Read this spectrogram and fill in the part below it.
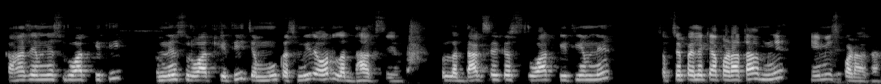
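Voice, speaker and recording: A man's voice: high voice, no echo. A man teaching an exam-prep geography lesson, repeating each name several times and quizzing the listener as he goes. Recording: dull, dry, lo-fi home recording.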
